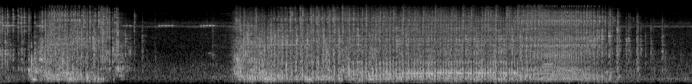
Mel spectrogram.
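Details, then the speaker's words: Echo PB-265L backpack leaf blower after carb rebuild and fuel line repair, on first test with a little throttle: two-stroke catches, drops near silent, revs raggedly, then fades; stalls and won't keep running, runs on choke only. "This is why I don't usually play with these things. Yeah, she don't want to run."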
